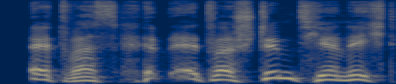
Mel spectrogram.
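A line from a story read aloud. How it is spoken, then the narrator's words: Driver calling in broken English. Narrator (German): rief der Chauffeur in holprigem Englisch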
